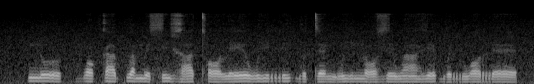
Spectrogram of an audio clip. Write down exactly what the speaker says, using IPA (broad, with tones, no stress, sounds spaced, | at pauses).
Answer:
n ʊ˦˨ | b ɔ˦ k a˦ kʷ a˦ m ɪ˨ s i˦˨ ɣ a˨ tʰ ɔ˨ l eː˦ w i˦ r i˦ ɡʷ ɪ˨ t ɛ˨ ŋ w i˦ n ɔ˨ z ɪ˦ w ã˦ ɣ e˦ ɡʷ ɪ˨ r w ɔ˦ r ɛ˦˨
